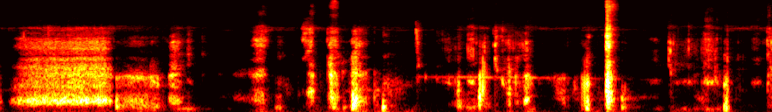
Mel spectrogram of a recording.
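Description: A man chewing and sucking meat off a cooked rabbit's head and bones, with wet smacking clicks and crunches. It opens with a short breathy rush of noise.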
